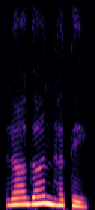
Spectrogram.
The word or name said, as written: ರಾಗಾಂಧತೆ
